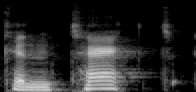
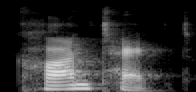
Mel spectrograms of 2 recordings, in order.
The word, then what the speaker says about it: contact: Nah makanya di sini bukan contact itu salah ya tapi contact gitu bacanya contact pakai a juga sama k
